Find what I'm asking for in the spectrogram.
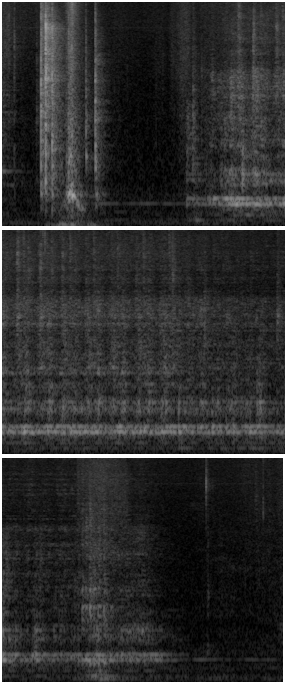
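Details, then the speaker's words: Old washing machine with stainless (inox) tub, before bearing replacement: steady hollow rumble with dry, gritty whirr during drum spin; the drum bearings are near the end, the shaft seal has failed and the balls sound dry. "This is the sound of the bearings already going towards the end. The semering has let go, the balls sound dry already and this is a sign that they urgently need to be replaced."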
